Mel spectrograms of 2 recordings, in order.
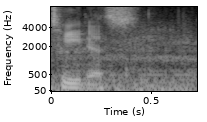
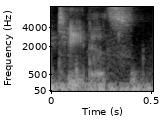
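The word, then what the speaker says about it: Tidus: about how that's pronounced it's definitely pronounced Titus I just I want to throw that out you that like that's that's it's definitely tedious I get it wrong too but it's definitely Titus I've actually say his name in the game they have multiple points in a like a variety of spin-off material and also it's Titus per the Japanese I think it's based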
